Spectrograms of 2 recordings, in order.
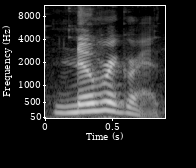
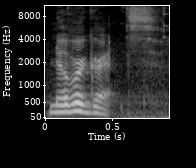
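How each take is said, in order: First: "No regrets" repeated much louder and firmer; emphatic louder echo. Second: Said in the usual way. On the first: Real, not acted. Friend echoing her own words, loud and firm. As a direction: belt the echo out with conviction.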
